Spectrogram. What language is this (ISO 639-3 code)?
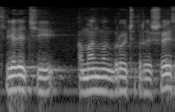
hrv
